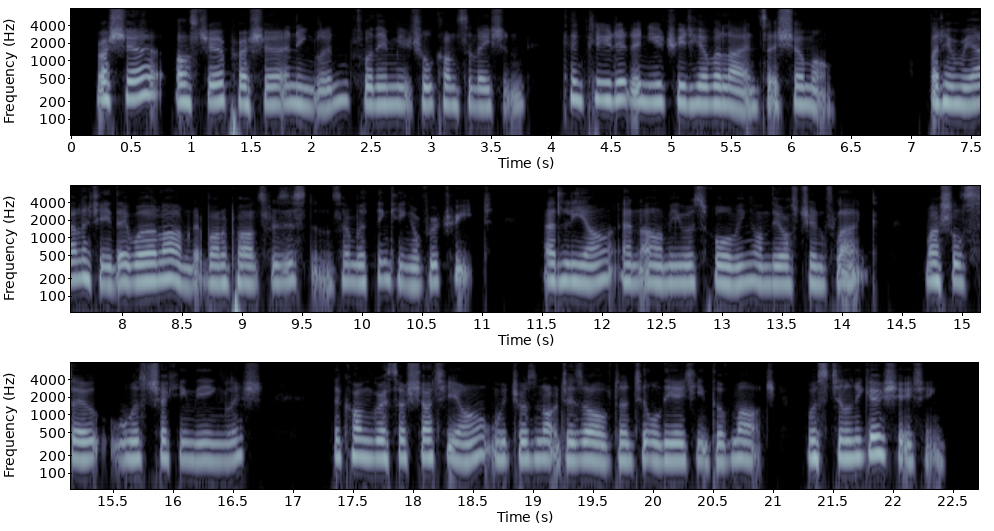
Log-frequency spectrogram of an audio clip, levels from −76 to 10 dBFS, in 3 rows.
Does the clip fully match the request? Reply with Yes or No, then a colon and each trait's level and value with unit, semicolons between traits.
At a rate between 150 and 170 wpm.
Yes: average, 165 wpm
